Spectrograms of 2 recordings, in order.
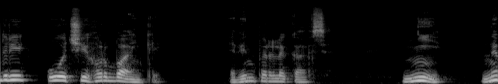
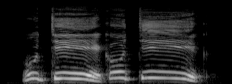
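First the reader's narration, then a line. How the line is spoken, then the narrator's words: Priest shouting. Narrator (Ukrainian): закричав жрець Креп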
